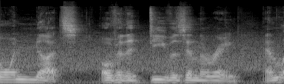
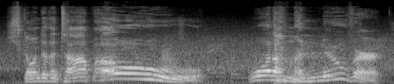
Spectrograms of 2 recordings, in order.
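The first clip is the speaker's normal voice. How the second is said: high, loud ringside shout; excited commentator; 6 semitones higher, 4 dB louder than usual. Acted. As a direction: sell the big move to the crowd. Big move and near fall.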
